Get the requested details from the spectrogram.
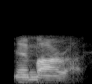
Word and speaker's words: Imara: Is Amara the correct pronunciation? – Amara. I-M-A-R-A. – Amara.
